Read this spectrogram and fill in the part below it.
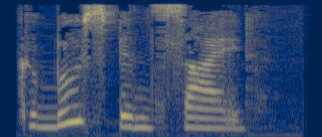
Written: Qaboos bin Said

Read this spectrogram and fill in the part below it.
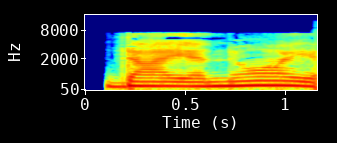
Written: dianoia

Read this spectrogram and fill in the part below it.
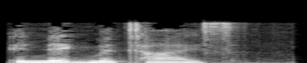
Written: enigmatize

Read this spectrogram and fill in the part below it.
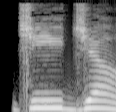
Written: zhuzhou

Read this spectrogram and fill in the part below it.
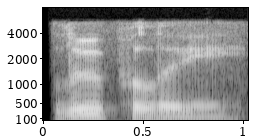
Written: loopily

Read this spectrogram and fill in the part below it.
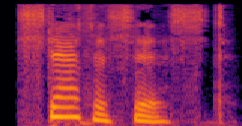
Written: statocyst

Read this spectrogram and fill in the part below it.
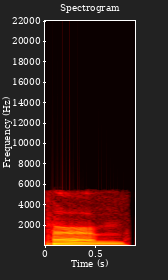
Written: Perm'

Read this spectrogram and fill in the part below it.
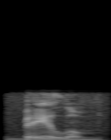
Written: Balaam

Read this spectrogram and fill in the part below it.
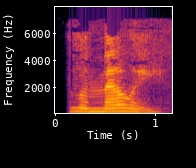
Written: lamelli

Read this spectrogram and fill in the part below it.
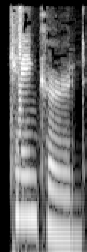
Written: cankeredness

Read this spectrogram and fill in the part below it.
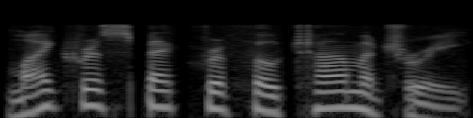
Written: microspectrophotometry

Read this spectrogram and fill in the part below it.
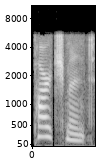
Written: parchment

